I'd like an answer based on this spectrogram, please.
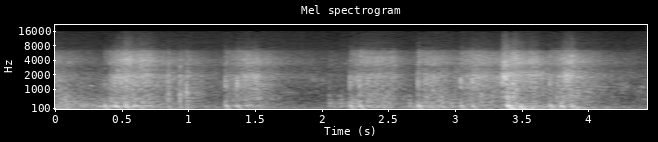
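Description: Small-arms fire: several single shots at irregular intervals, each with a decaying echo, the loudest about three seconds in.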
